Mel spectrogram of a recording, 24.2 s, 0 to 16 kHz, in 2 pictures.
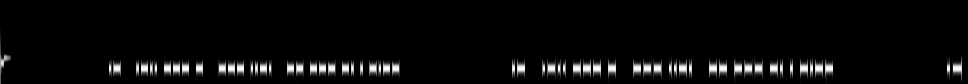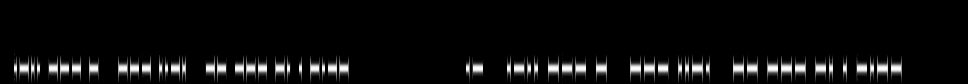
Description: Morse code, heard as a keyed tone, about 34 wpm, 700 Hz. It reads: A LOT OF MONEY A LOT OF MONEY A LOT OF MONEY A LOT OF MONEY
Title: Speed-Racing - Sets of 4 Words 28wpm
